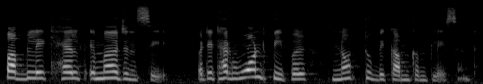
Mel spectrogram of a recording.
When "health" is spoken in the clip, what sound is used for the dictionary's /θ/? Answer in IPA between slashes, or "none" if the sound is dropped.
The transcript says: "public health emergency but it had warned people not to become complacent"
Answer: /t/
